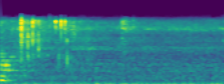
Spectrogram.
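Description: Faint handling of a plastic food pouch as fingers pull a seasoned salmon fillet out of it: a few small clicks and crinkles within the first second, then quiet soft rustling and squishing.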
